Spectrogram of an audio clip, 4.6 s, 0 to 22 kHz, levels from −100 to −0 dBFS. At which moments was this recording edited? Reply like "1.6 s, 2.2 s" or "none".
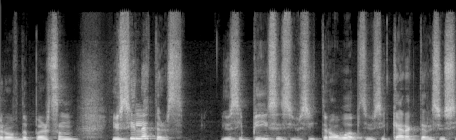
none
